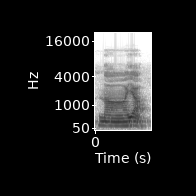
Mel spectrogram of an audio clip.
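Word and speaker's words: നായ: ठीक है, तो मलयालम में पट्टी को दूसरा एक और शब्द कहते हैं, ये है नाया। ना या, ठीक है ना, पट्टी नाया।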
